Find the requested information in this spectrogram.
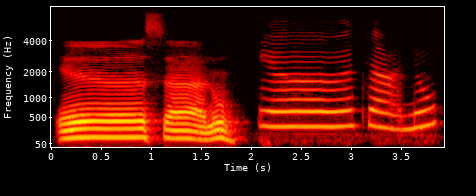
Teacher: نون کی آواز کو ہلکا سا ناک میں 1 سیکنڈ کے برابر چکوائیں گے، 1 الف کے برابر. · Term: اخفا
